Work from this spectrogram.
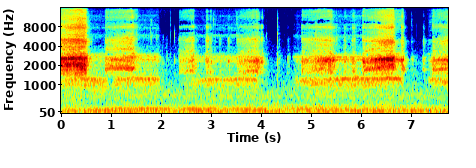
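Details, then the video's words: Two young common brushtail possum joeys screaming at each other: harsh, raspy screeches with energy high up, coming in bursts of a second or two, separated by short quieter gaps, against low background rumble. "Possum Screamfest"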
